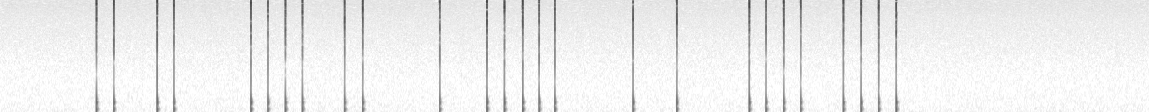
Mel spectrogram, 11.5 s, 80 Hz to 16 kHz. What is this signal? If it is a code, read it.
Tap code, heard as knocks on a wall, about 6 knocks a second. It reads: GREAT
